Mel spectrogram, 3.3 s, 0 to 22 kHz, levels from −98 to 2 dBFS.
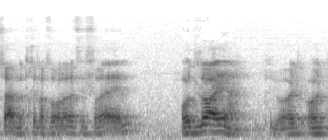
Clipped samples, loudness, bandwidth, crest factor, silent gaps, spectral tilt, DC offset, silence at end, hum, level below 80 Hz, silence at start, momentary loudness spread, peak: under 0.1%; -29 LUFS; 10.5 kHz; 18 dB; none; -7.5 dB/octave; under 0.1%; 0 s; none; -66 dBFS; 0 s; 16 LU; -12 dBFS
